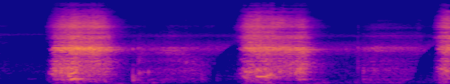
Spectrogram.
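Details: Repeated sneezing: two loud explosive sneezes, each followed by a whistling breath and quieter sniffly noise; sneezes heavy enough to soak the shirt and hands.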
